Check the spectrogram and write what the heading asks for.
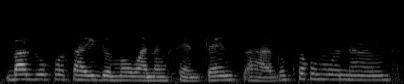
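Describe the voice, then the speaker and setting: A woman giving a casual online grammar lesson, asking "okay?" over and over and repeating verb forms slowly and clearly. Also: medium pitch, fairly even intonation. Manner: keeps asking "okay?" and saying "guys". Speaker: English teacher. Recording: tinny phone-like sound, faint noise.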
